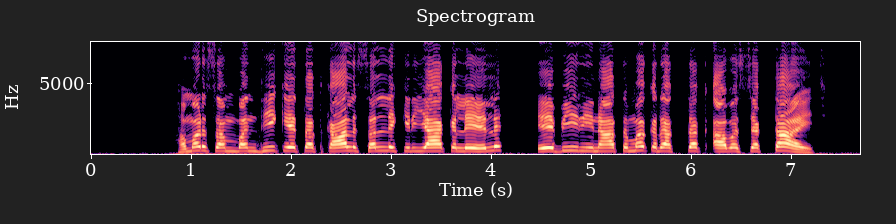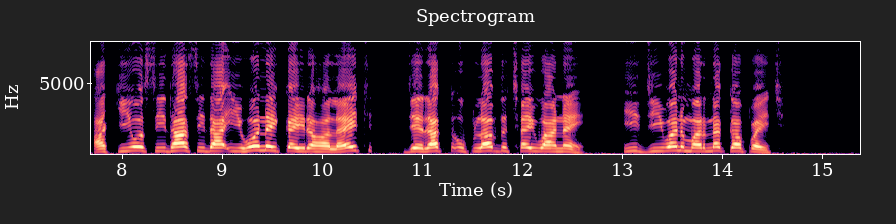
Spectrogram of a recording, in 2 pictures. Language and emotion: Maithili, angry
